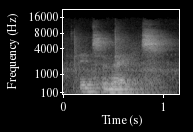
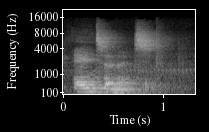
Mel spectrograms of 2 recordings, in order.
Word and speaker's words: intimate: A jeżeli tutaj używamy sobie tego słówka jako czasownika, wówczas z tą końcóweczką, mate, wówczas używamy znaczenia dać komuś coś do zrozumienia. Ok, możemy sobie ułożyć przykładowe zdanie. How can I intimate this to my intimate friend. Right? So, once again, how can I intimate this to my intimate friend? Widać wyraźnie różnicę w końcówkach.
